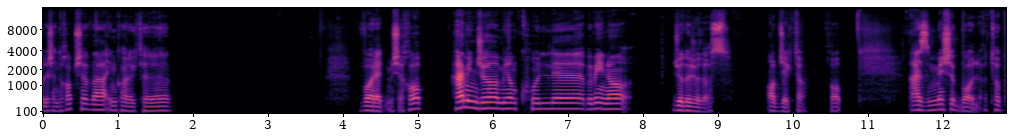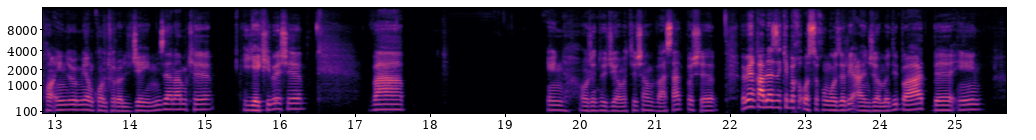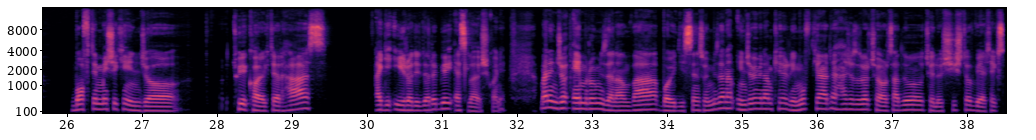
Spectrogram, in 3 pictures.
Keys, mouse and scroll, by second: 1.8 middle click, 2.7 shift+middle drag, 3.6-3.9 middle drag, 4.5 shift+middle drag, 4.8 middle drag, 7.4 click, 8.2 g, 9.2 click, 9.6 g, 13.7 ctrl+j, 16.4-17.7 middle drag, 18.1 q, 19.9-20.8 middle drag, 26.2 shift+middle drag, 27.9 Tab, 32.7 m.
